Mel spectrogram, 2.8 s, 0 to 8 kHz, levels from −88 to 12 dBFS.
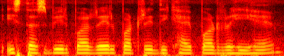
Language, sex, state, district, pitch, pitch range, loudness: Hindi, female, West Bengal, Alipurduar, 180 Hz, 175-185 Hz, -19 LUFS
